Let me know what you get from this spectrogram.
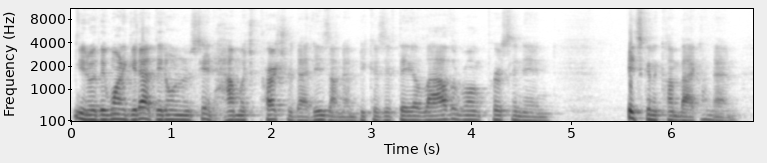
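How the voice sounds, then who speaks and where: A man of medium pitch talks as an interviewed trainer. He explains in a conversational way, often slipping into quoted dialogue to illustrate his points. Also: quick pace, darkish tone.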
